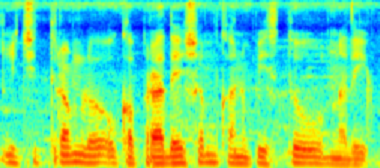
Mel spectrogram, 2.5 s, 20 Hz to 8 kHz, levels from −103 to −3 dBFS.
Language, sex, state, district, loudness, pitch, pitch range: Telugu, male, Telangana, Mahabubabad, -20 LUFS, 120 Hz, 115-130 Hz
